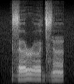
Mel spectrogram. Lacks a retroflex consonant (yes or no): yes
